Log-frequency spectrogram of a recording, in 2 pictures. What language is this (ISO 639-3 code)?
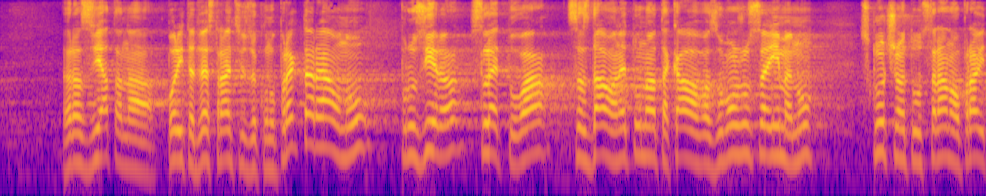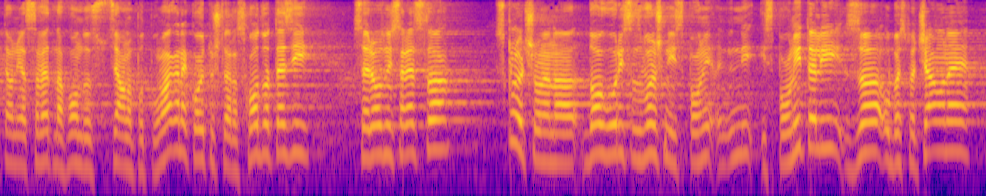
bul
